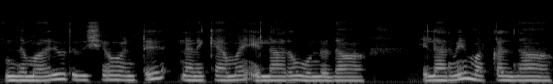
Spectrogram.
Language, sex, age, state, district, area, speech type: Tamil, female, 18-30, Tamil Nadu, Mayiladuthurai, urban, spontaneous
